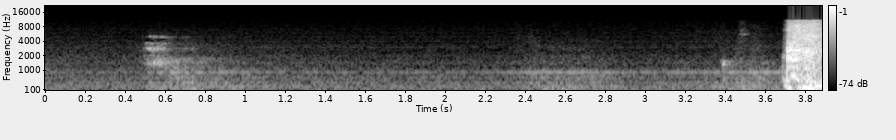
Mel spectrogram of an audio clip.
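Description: A single loud sneeze bursts out abruptly at the very end, following a brief sharp intake of breath and otherwise quiet room tone with no talking.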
